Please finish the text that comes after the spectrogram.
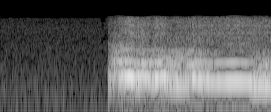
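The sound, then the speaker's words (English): Pet dogs barking: after a brief silence, a sudden, steady, drawn-out burst of canine vocalizing starts and continues to the end, loud, with no talking. “My dogs apparently disagree, but I don't believe I need to listen to them.”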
